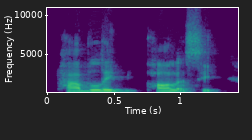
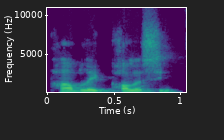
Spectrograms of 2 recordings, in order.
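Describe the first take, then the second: First: "public policy" with the K of "public" fully sounded; wrong, released K. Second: "Public policy" with the K of "Public" unreleased; swallowed K. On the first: Teacher warning students of a mistake, K released in "public policy". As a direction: pop an extra "kuh" between "public" and "policy". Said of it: "不要读成了public policy，OK， 这个K我们给吞掉". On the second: Teacher showing students the right way, swallowed K in "Public policy". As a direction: hold back the K in "Public", go straight into "policy". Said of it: "这个K我们给吞掉". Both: Shown as a demonstration.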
